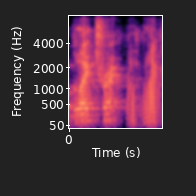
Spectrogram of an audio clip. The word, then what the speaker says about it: Blake Treinen: Oh, Blake Treinen.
